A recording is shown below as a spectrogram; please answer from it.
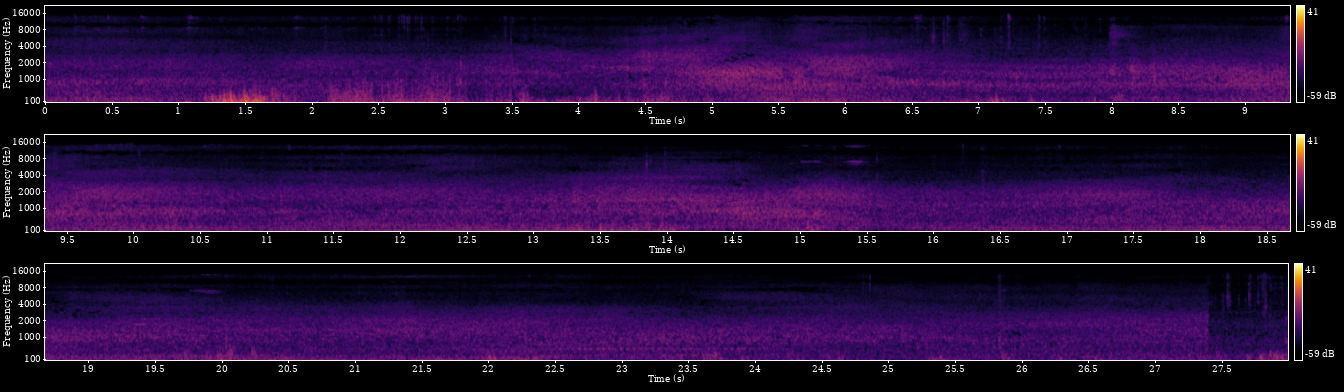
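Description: Outdoor ambience of road traffic noise with wind rumbling on the microphone, and a short low thump about a second and a half in.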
